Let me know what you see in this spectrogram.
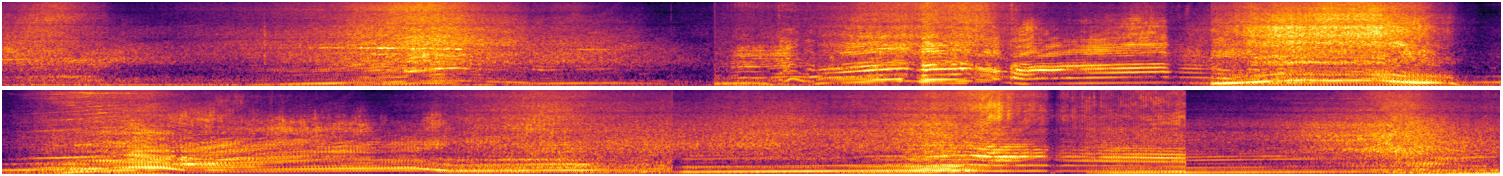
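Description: Vehicles accelerating hard past one after another, engines revving up through several gear changes. Near the middle, a diesel flatbed pickup passes close under heavy throttle, smoke pouring from its exhaust.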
